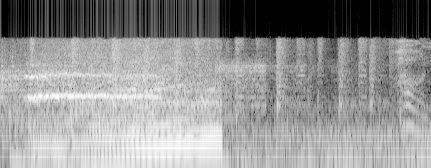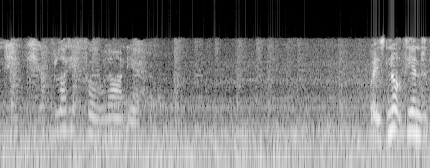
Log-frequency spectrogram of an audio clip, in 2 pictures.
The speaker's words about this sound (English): They get in and drive off.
